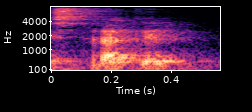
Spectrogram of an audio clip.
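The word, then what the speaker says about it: Strucker: de hidra aquí es el barón straker o estruch que depende de como lo quieras pronunciar que es un personaje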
